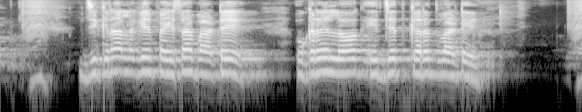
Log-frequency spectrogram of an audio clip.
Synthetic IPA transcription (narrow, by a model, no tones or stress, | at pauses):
d͡ʒɪkɾaːləɡeːpəɪsaːbaːʈeːʊkɾeːloːkɪd͡ʒət̪kəɾət̪baːʈeː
